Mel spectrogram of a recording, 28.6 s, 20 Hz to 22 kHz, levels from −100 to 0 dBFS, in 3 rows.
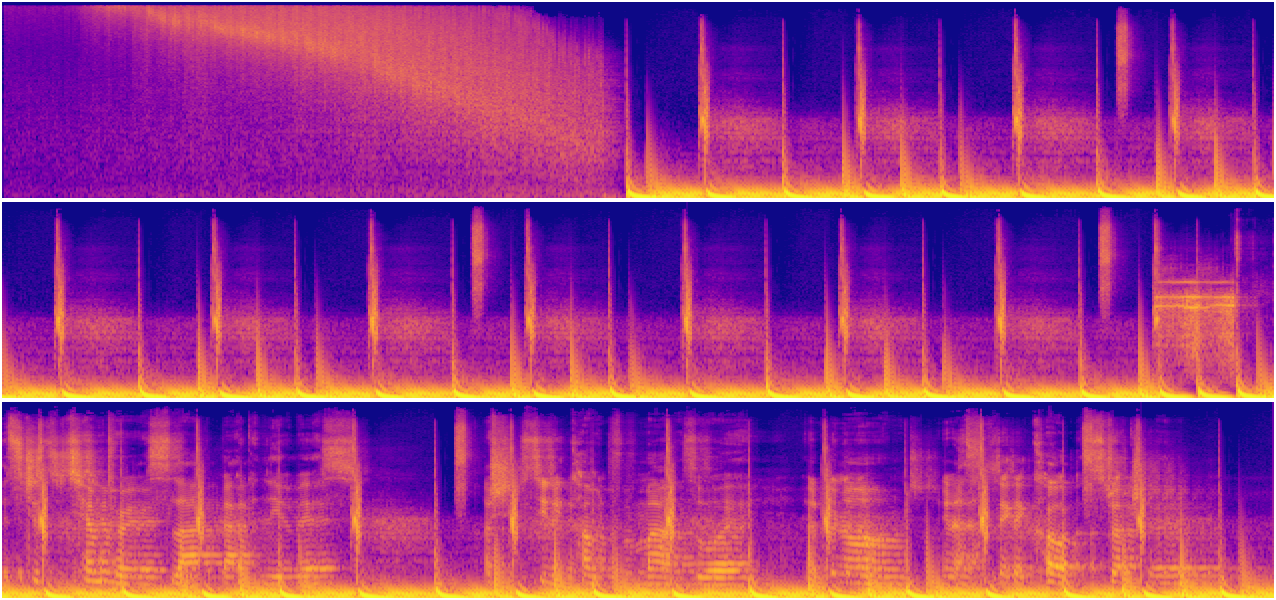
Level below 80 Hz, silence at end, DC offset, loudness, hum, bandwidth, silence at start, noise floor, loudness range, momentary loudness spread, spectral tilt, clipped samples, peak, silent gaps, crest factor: -8 dBFS; 0 s; under 0.1%; -9 LUFS; none; over 20 kHz; 1.1 s; -53 dBFS; 5 LU; 11 LU; -6.5 dB/octave; under 0.1%; 0 dBFS; none; 6 dB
